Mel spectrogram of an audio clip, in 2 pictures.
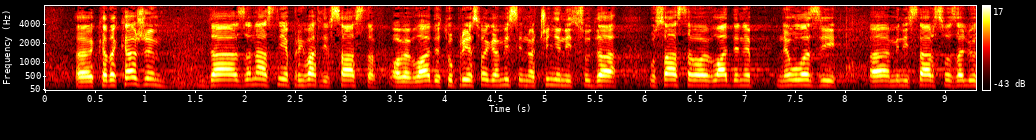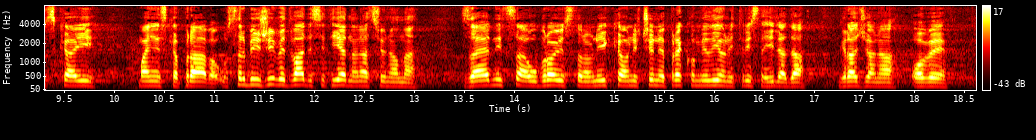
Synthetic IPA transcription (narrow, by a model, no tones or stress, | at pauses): kad̪akaːʒemd̪azanaːsnije̞pɾixʋat̪ʎʲiʋsaːst̪aʋo̞ʋe̞ʋlˠaːd̪e̞t̪uːpɾije̞sʋe̞ɡamislimnat͡ʃiɲe̞nit̪sud̪a | usaːst̪aʋo̞ʋe̞vlˠaːd̪e̞ | ne̞ulˠazi | minist̪aɾst̪vozaʎut̪skai | maɲinskapɾaːʋausr̩bijiʒiːʋed̪ʋaːd̪eset̪ijed̪nanat̪sio̞naːlˠna | zaed̪nit̪saubɾo̞ːjust̪ano̞ʋniːkao̞nit͡ʃine̞pɾe̞ko̞milio̞nit̪ɾist̪ahiʎad̪a | ɡɾad͡ʑaːnao̞ʋe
